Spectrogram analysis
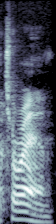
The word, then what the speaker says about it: Taryn: Is it Taryn or Taran? How do you say your name, man? Say it again. It's Taryn. You got it right.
